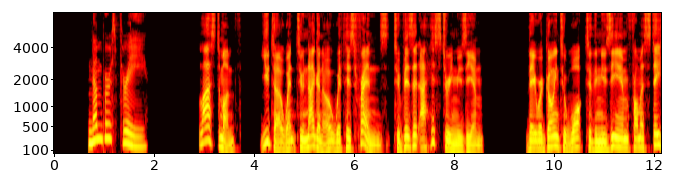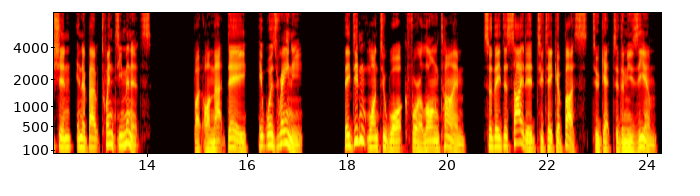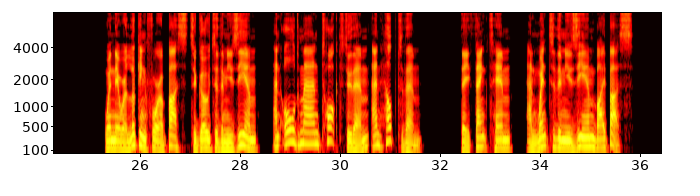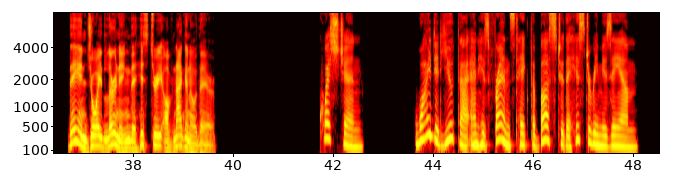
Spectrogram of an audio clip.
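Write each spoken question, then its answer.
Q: Why did Yuta and his friends take the bus to the history museum?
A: Because it was rainy and they didn't want to walk for a long time.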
